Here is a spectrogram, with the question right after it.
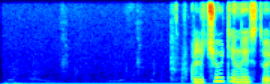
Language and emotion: Russian, neutral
